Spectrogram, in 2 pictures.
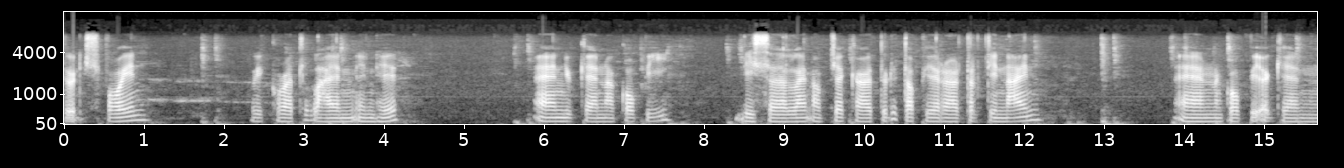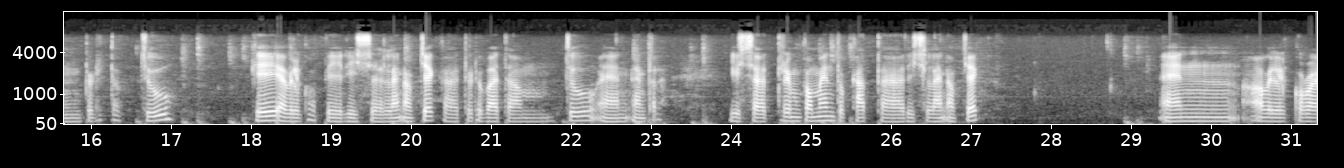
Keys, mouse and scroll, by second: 1.1 click, 1.5 space, 1.8 middle click, 2.6 l, 3.1 space, 4.0 click, 5.4 space, 6.8-8.1 typing, 8.6 click, 9.4 space, 9.9 click, 11.8-12.7 typing, 14.4 click, 15.0 space, 15.2 click, 16.4-16.9 typing, 19.5 space, 20.1 click, 21.7-22.6 typing, 24.4-24.9 typing, 25.9 click, 28.7 space, 29.0-29.8 scroll up 1, 29.8 middle click, 30.2-31.3 scroll up 1.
